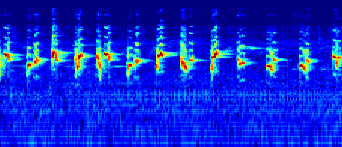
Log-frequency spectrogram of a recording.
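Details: Sooty-headed bulbul singing quickly in response to other bulbuls: a steady run of bright, bubbly two-part whistled phrases, each with a rising slur, repeated every few tenths of a second without pause.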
